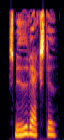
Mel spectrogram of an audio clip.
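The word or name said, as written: SMEDEVÆRKSTED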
